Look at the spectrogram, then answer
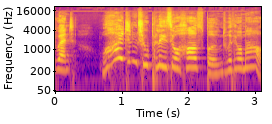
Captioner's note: posh voice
